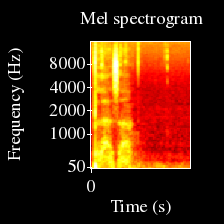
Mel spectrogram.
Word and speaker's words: Plaza: your native Spanish speaker notice that the pronunciation in English has a vibrated Zed sound not a soft s Plaza you Spanish speakers watching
